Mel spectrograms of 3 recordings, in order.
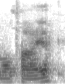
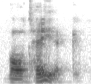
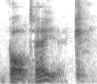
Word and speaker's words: voltaic: is there a reason you always call it volak uh that's because that's how I pronounce it okay I thought you were just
